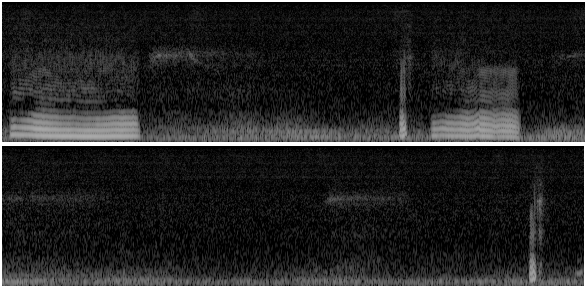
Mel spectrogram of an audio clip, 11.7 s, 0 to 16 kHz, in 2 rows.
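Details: Tabi, a 16-year-old calico cat, snoring loudly in her sleep: two long, droning, buzzy snores of about a second each, steady and low with a rough harmonic tone, separated by quiet breathing and a few faint clicks.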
